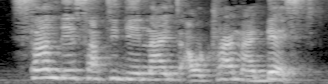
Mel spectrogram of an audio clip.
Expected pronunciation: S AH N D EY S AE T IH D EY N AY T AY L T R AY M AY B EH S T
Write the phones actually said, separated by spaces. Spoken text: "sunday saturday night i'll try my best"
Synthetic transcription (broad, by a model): S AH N D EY S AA T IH D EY N AY T AY W T R AY M AY B EH S T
